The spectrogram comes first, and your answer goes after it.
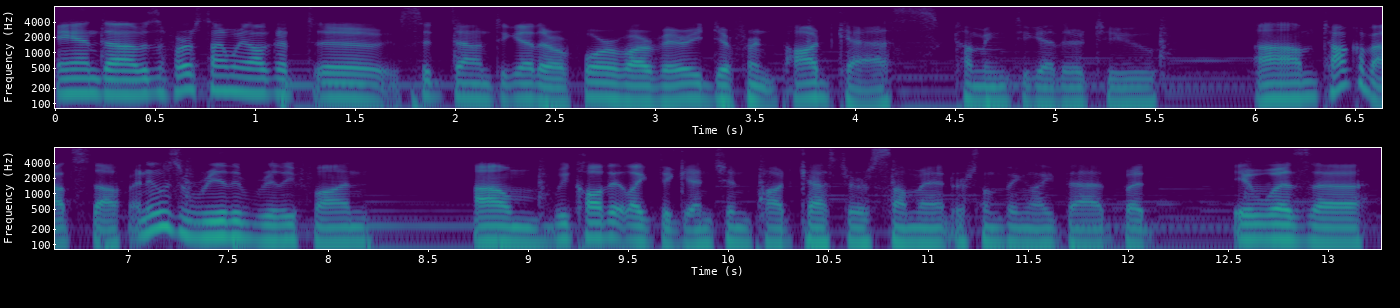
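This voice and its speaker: A man's voice: medium pitch, a little fast, faint music behind. A man hosting a podcast in a casual, chatty style with an upbeat, enthusiastic manner. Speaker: podcast host.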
